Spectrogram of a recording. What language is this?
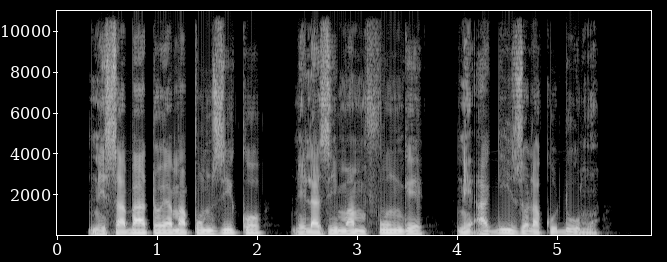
Swahili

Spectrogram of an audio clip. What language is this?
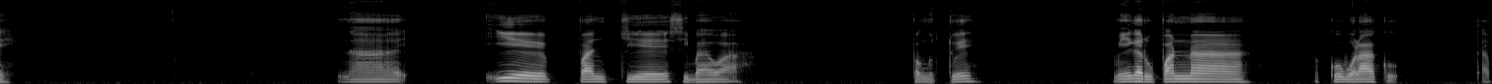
Buginese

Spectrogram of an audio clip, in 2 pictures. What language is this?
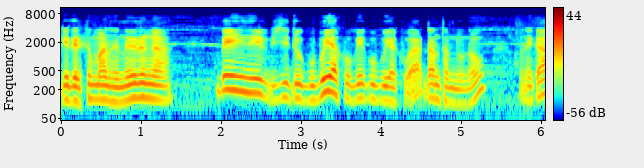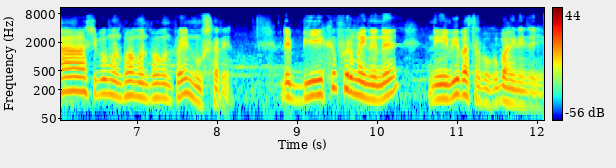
Bodo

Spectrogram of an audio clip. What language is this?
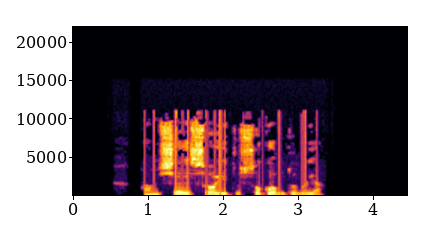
Laz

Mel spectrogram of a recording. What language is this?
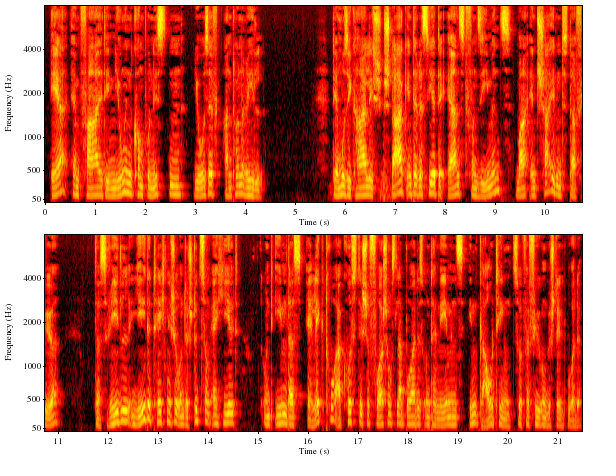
German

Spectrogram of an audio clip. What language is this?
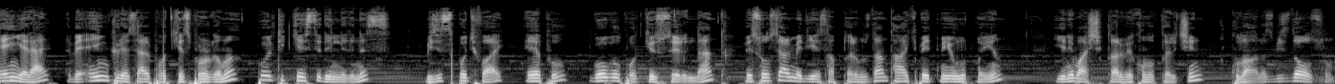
Turkish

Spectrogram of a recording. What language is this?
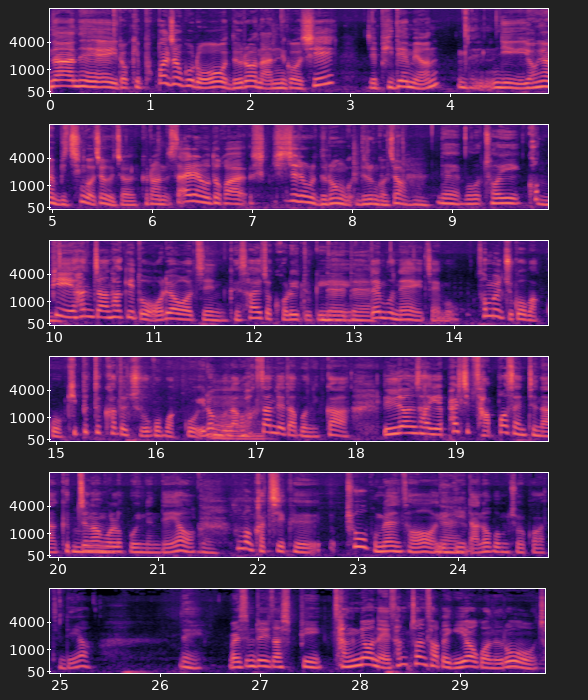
Korean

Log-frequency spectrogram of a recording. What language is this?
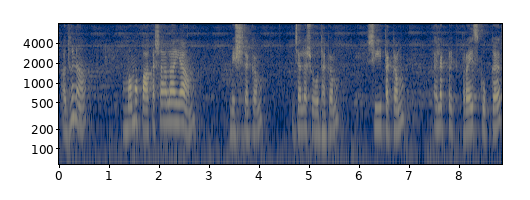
Sanskrit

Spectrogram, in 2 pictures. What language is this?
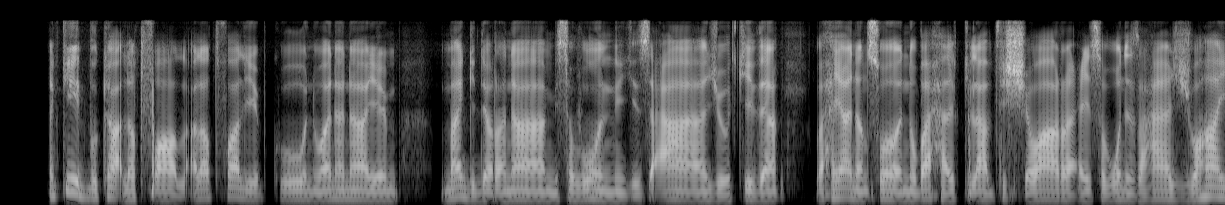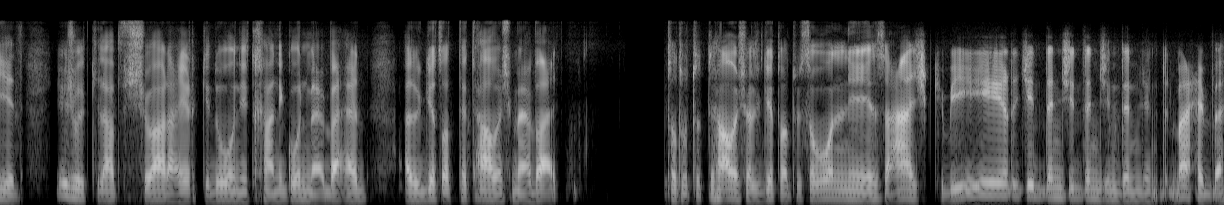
Gulf Arabic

